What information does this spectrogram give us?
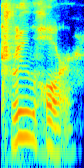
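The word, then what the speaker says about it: Conchobar: So it's spelled Concobar. It's pronounced Kruhor.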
